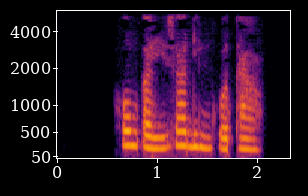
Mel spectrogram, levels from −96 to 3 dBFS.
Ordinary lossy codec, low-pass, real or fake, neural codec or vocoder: MP3, 32 kbps; 5.4 kHz; real; none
